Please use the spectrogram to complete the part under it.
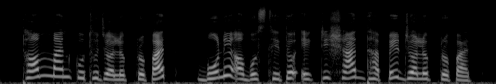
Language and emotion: Bengali, neutral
